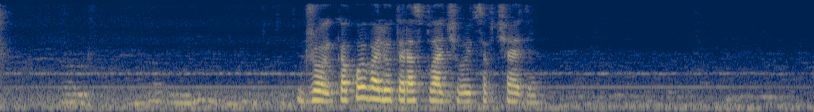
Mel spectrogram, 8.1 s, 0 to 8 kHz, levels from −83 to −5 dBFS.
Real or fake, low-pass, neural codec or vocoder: real; 7.2 kHz; none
